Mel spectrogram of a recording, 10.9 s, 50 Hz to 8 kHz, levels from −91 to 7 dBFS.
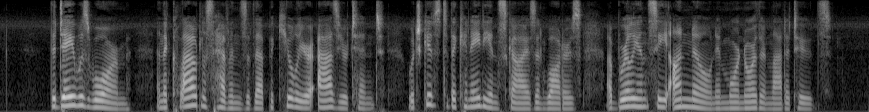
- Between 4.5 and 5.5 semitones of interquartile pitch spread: Yes, average, 4.8 semitones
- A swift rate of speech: No, average, 155 wpm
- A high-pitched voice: No, medium, 165 Hz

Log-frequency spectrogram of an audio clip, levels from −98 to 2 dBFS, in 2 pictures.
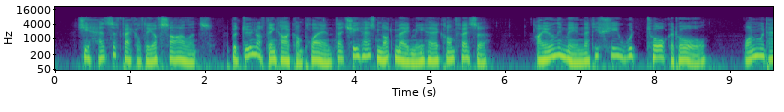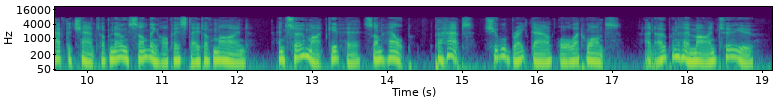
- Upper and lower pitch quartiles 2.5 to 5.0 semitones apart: Yes, average, 4.3 semitones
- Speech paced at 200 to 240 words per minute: Yes, fast, 205 wpm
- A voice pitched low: Yes, low, 125 Hz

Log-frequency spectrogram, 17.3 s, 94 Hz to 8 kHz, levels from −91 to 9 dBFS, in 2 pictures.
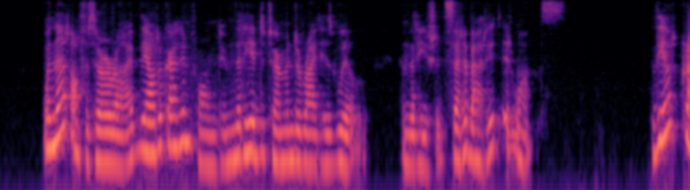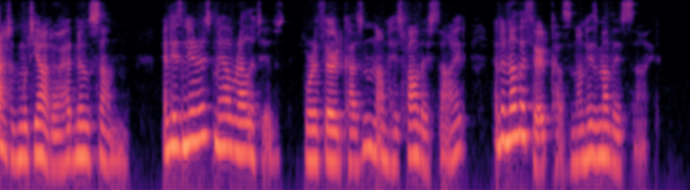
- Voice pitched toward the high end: Yes, high, 205 Hz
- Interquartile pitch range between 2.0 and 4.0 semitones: No, average, 5.1 semitones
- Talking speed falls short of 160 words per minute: No, average, 185 wpm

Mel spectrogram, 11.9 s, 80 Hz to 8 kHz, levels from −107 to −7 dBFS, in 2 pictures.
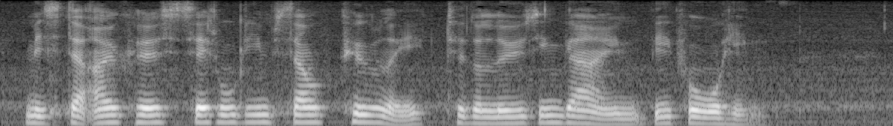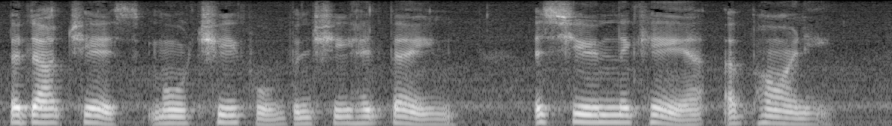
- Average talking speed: No, slow, 120 wpm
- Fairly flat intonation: No, average, 3.5 semitones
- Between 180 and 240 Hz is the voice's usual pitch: No, medium, 155 Hz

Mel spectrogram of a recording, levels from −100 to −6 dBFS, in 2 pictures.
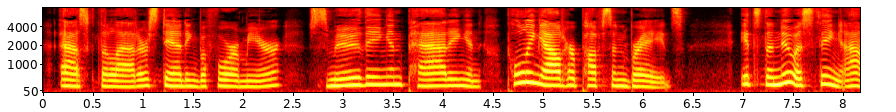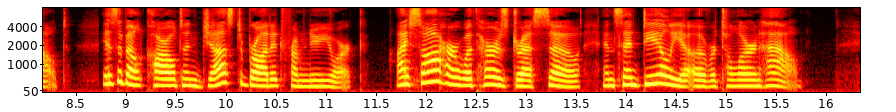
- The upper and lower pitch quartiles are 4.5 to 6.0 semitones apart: No, average, 3.7 semitones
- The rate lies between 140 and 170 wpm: Yes, average, 160 wpm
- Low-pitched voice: No, high, 230 Hz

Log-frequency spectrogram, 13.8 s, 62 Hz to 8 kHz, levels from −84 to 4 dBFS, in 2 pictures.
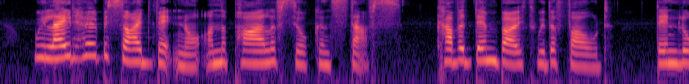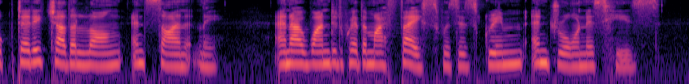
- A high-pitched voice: Yes, high, 205 Hz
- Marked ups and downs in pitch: No, average, 2.7 semitones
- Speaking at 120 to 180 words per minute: Yes, average, 165 wpm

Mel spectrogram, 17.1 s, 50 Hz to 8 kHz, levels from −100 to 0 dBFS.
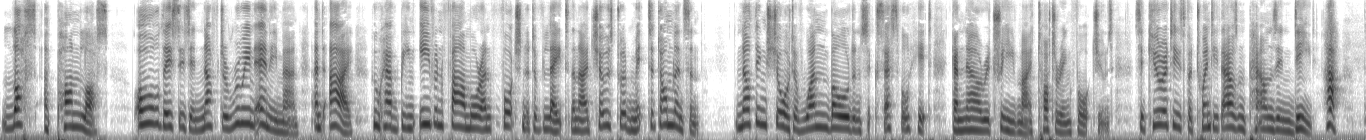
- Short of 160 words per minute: No, average, 170 wpm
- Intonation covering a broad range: No, average, 4.6 semitones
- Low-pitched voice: No, high, 225 Hz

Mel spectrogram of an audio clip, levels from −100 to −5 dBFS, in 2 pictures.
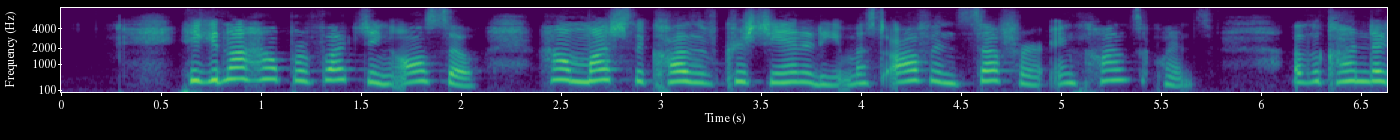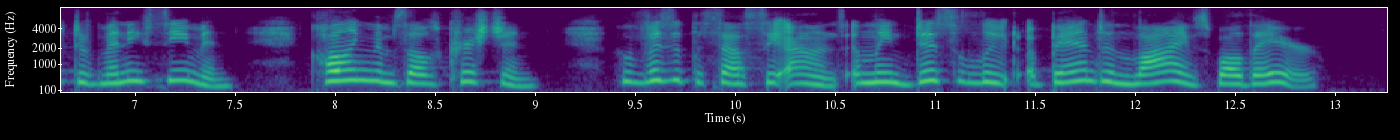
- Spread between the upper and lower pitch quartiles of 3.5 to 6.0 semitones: Yes, average, 3.9 semitones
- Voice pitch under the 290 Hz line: No, very high, 320 Hz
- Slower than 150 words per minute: No, average, 175 wpm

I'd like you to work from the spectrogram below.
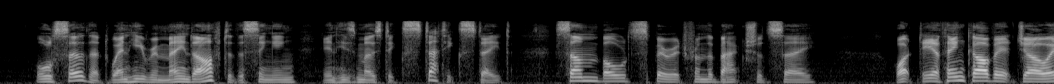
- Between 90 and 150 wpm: No, average, 160 wpm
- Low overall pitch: Yes, low, 120 Hz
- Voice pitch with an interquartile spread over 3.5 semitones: Yes, wide, 5.5 semitones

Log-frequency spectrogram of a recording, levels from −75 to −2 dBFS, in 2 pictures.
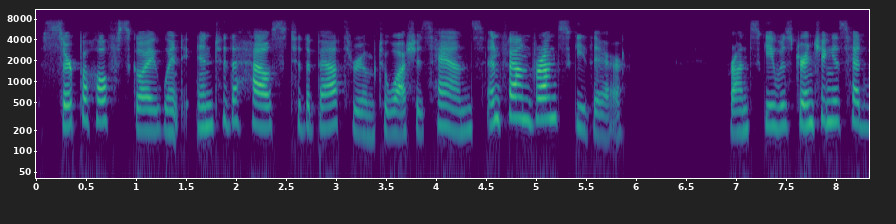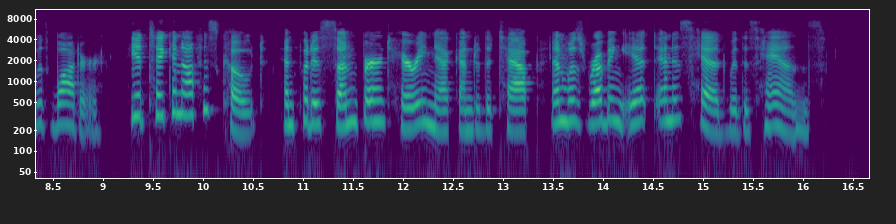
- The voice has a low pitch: No, high, 235 Hz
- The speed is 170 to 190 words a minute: Yes, average, 175 wpm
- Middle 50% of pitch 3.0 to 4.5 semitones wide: No, average, 5.0 semitones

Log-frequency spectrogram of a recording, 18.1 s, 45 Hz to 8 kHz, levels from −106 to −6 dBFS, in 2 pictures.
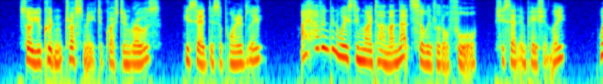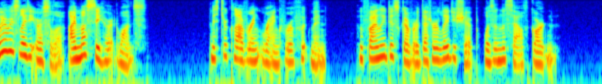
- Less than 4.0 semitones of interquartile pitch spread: No, average, 4.7 semitones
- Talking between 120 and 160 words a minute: No, average, 185 wpm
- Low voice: No, high, 190 Hz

